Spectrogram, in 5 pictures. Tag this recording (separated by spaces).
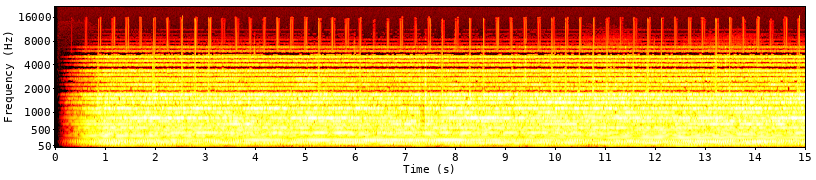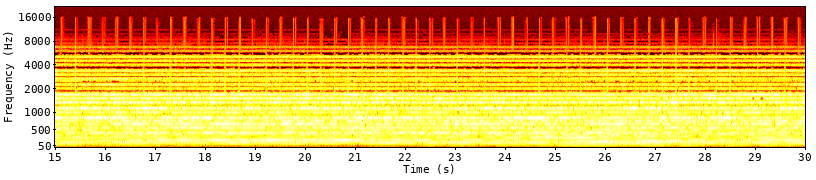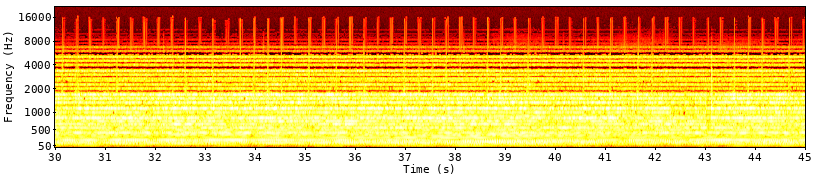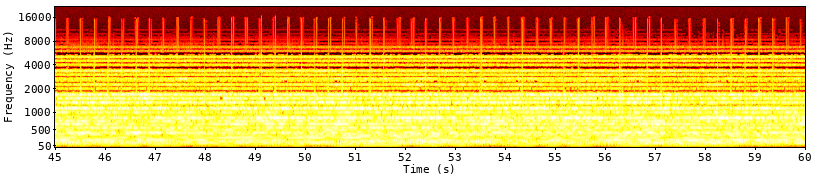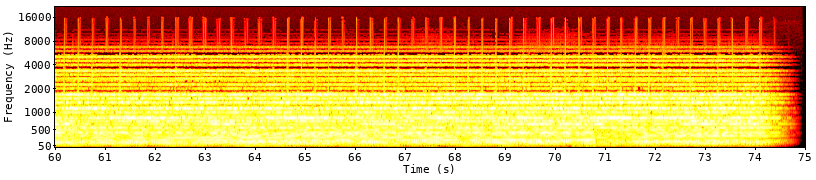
experimental delay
